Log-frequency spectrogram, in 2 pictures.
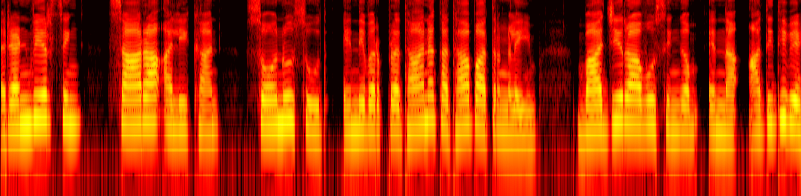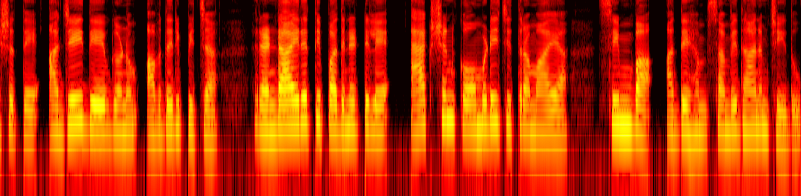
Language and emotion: Malayalam, neutral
